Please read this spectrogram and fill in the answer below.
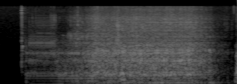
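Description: Countertop blender motor running briefly to mix a liquid egg-and-cream mixture: it starts a moment in, winds up over the first second, runs steady, and is switched off at the end. A short mixing run, not a full-speed blend.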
